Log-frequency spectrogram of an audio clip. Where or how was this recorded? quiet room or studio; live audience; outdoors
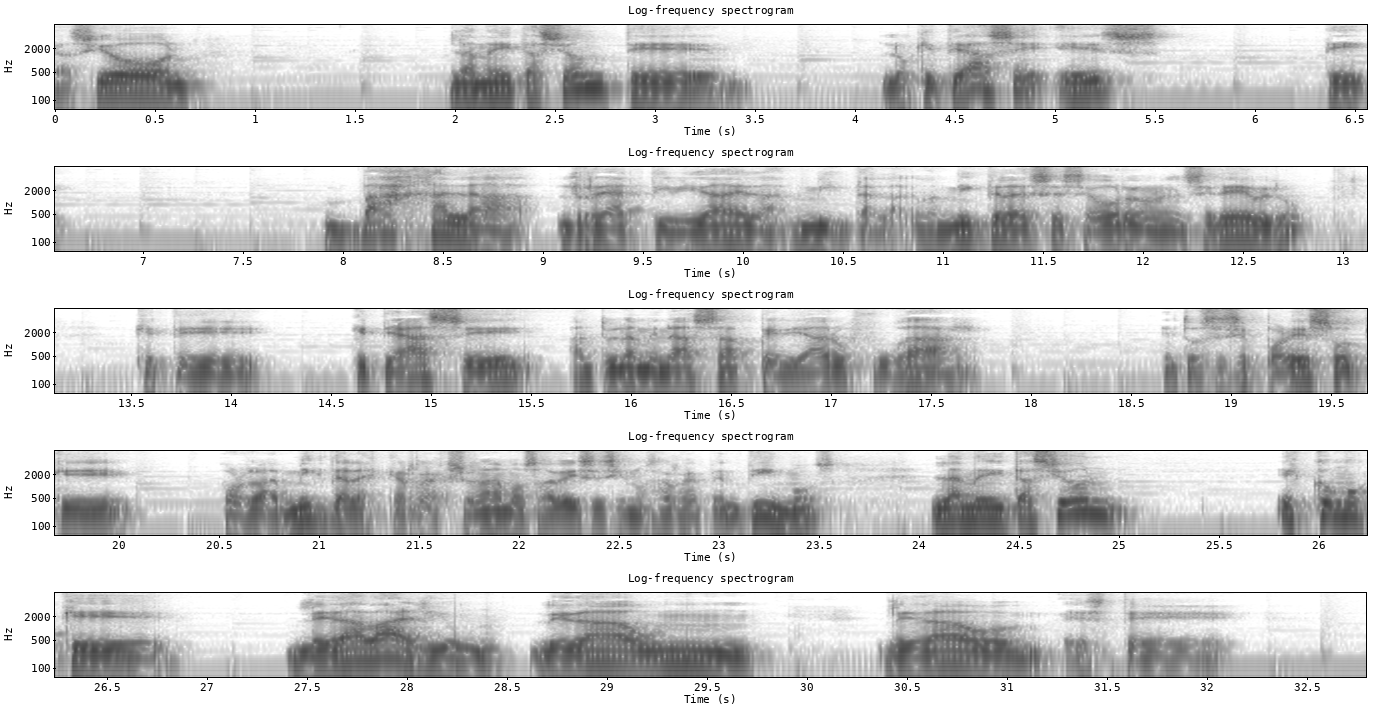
quiet room or studio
